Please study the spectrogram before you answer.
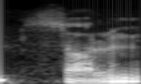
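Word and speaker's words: solemn: भी एन साइलेंट है क्योंकि वर्ड के अंत में एम के बाद आया हुआ है इसलिए एन साइलेंट है ठीक है तो डैम कॉलम ऑटम सोलम इसको इस तरह से हम पढ़ेंगे चलिए आज के लिए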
